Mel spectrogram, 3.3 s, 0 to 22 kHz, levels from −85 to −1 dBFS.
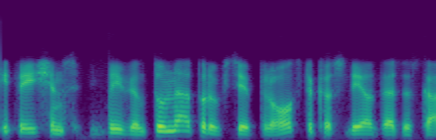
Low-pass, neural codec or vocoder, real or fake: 10.8 kHz; codec, 24 kHz, 0.9 kbps, WavTokenizer, large speech release; fake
